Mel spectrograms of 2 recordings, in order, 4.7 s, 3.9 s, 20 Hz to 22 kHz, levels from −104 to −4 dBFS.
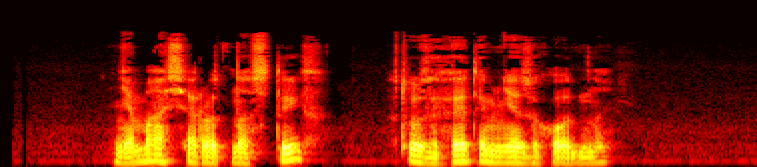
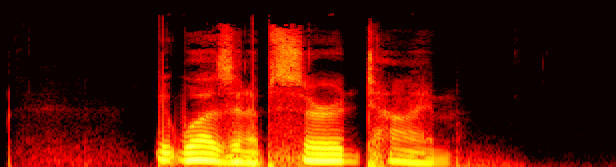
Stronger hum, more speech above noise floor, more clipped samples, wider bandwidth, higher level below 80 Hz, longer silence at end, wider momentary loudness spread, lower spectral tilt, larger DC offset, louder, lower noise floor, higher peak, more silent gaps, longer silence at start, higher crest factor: neither; about the same, 47 dB vs 45 dB; neither; second, 11 kHz vs 12.5 kHz; second, -56 dBFS vs -48 dBFS; about the same, 0.95 s vs 1.05 s; second, 8 LU vs 15 LU; about the same, -6 dB/octave vs -6.5 dB/octave; neither; about the same, -25 LUFS vs -25 LUFS; about the same, -71 dBFS vs -69 dBFS; first, -4 dBFS vs -10 dBFS; neither; second, 0.7 s vs 0.95 s; about the same, 22 dB vs 18 dB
